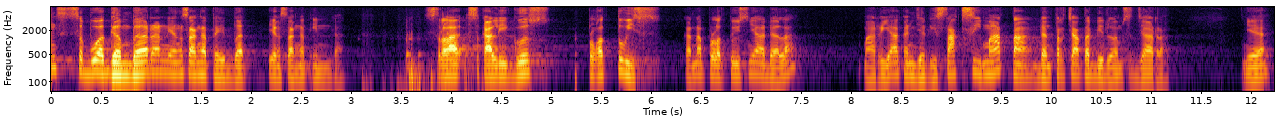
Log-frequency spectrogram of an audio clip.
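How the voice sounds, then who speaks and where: Animated male pastor preaching in a hall. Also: medium pitch. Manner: storytelling, animated, addresses congregation directly. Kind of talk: sermon. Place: church hall. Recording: long reverb in a hall.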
